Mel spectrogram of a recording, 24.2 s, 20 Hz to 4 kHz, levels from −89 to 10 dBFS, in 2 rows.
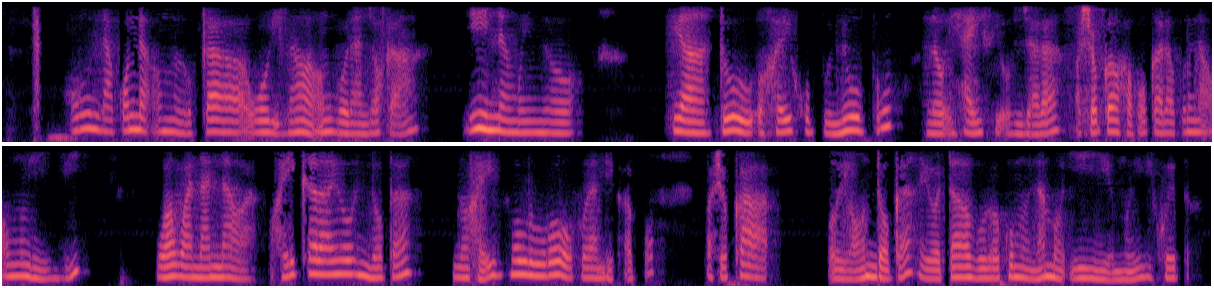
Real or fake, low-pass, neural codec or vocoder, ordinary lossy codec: fake; 3.6 kHz; codec, 16 kHz in and 24 kHz out, 0.6 kbps, FocalCodec, streaming, 4096 codes; AAC, 16 kbps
